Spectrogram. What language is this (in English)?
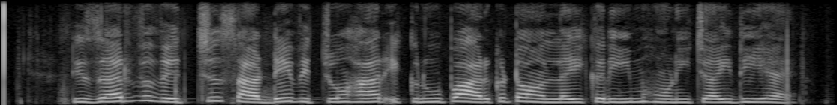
Punjabi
